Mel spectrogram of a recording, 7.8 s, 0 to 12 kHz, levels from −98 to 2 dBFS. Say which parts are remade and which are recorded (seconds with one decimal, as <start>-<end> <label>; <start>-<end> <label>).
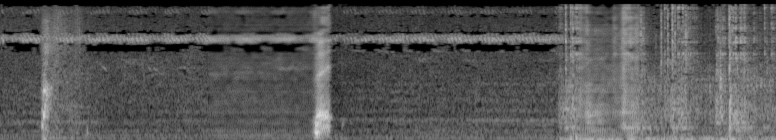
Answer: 0.0-2.1 recorded; 2.1-3.3 remade; 3.3-5.8 recorded; 5.8-6.4 remade; 6.4-7.8 recorded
